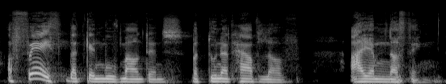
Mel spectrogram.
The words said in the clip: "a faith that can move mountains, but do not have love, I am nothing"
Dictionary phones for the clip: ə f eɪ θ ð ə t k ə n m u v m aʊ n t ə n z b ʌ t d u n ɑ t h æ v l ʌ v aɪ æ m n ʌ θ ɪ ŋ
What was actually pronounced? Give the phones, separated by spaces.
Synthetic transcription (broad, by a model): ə f eɪ θ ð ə t k ə n m u v m aʊ n t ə n s b ʌ t d u n ɑ t h æ v l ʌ v aɪ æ m n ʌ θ ɪ ŋ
